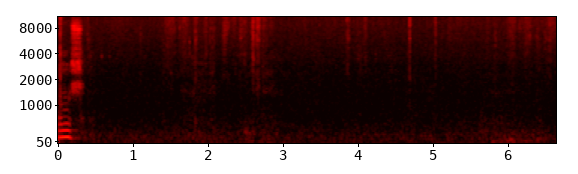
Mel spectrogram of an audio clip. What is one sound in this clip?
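A crochet hook pulls yarn through stitches with faint scratches.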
